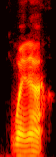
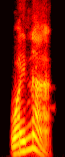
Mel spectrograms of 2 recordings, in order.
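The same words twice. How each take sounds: First: Said in the usual way. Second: Pitched up higher, pressing the point; higher, insistent. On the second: Real, not acted. Daring the guest it could go viral, pitched higher. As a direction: push it up high like a challenge.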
